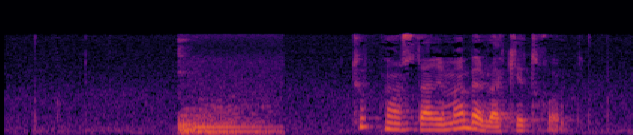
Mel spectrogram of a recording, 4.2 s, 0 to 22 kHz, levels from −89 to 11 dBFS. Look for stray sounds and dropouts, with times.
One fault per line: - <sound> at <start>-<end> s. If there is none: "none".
- thud at 1.2-1.9 s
